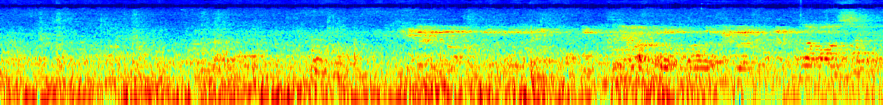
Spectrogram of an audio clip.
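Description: A crowd of young men and women murmurs nearby.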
